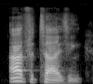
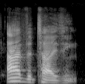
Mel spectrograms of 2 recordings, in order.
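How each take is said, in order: Both takes have the same delivery.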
